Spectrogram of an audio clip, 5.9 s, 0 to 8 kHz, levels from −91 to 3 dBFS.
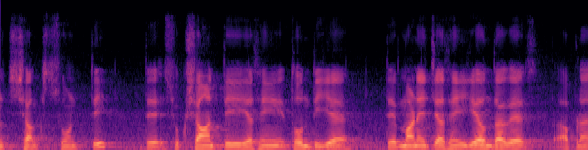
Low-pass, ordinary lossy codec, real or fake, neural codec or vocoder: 7.2 kHz; none; real; none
